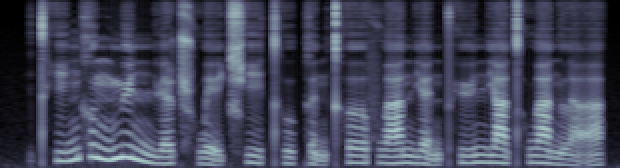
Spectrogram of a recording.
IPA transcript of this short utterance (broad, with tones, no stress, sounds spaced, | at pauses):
t̪ʰ i˧˥ ŋ x ʊ˥˧ ŋ m y˥˩ n n̪ ɥ ɛ˧˥ ʈ͡ʂʰ w ḛ˨˩ ɪ̯ t͡ɕʰ i˥˩ t̪ʰ u˧˥ k ə̰˨˩ n kʰ ɤ˥ f w ä˧˥ n̪ j ɛ̰˨˩ n pʰ y˧˥ n̪ j ä˥˧ t̪ʰ w a˥˩ n l ä̰˨˩˦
